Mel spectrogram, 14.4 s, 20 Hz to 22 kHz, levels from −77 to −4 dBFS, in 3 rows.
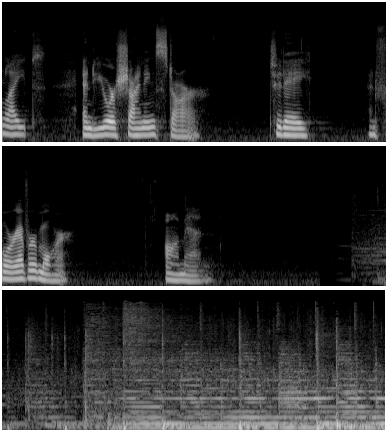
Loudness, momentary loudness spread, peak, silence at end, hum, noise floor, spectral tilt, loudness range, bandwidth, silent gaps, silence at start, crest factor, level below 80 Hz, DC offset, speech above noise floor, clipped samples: -29 LUFS; 17 LU; -10 dBFS; 0 s; none; -64 dBFS; -5.5 dB/octave; 12 LU; 17 kHz; 8.77-8.86 s; 0 s; 20 dB; -40 dBFS; under 0.1%; 37 dB; under 0.1%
